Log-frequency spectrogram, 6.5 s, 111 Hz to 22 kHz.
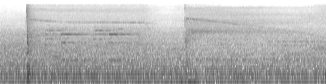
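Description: Running sound inside a Keikyu New 1000 series train with Siemens inverter drive: a steady low rumble under a thin, high inverter and motor whine. Two sharp clicks about half a second and nearly four seconds in are each followed by a whine that slides down in pitch.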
